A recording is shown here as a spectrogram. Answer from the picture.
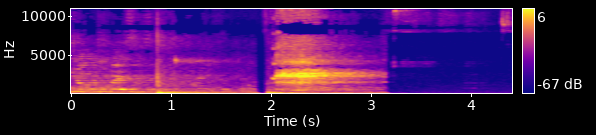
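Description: A basketball dribbled on a hardwood gym floor, the bounces ringing in the hall over people's voices. About two seconds in, a louder burst of noise, and about three seconds in the sound cuts off abruptly.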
